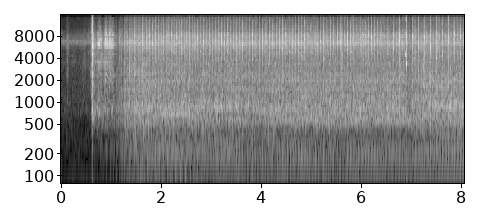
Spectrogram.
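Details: Outboard motor test run after water pump replacement and shift shaft alignment check: sharp start, then buzzy steady idle with no misses, pumping water well; normal idle.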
